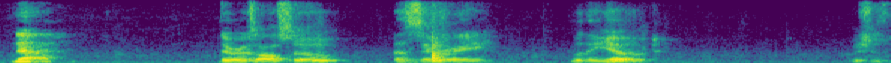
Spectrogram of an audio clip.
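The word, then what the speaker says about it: צֵירֵי: But Zere is how it's Zere. And it says A. A? A. Long A. Oh. A as in play.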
